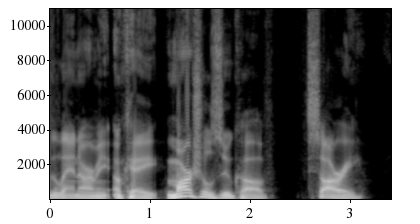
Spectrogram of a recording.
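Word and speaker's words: Zhukov: Historically speaking, this is Zukov, not Zuko.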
